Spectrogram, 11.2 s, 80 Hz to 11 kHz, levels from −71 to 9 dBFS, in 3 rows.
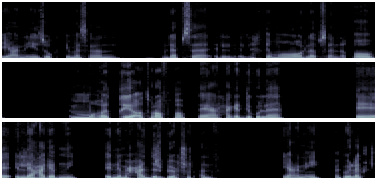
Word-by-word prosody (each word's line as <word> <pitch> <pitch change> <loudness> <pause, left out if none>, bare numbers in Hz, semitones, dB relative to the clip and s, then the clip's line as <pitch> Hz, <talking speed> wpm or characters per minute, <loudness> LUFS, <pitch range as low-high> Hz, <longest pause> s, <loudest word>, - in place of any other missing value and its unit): يعني 100 -2 -4
إيه 115 - -4
زوجتي 105 -1 -7
مثلًا 105 -3 -6 0.4
لابسة 145 -9 -2
ال 90 +6 -13
الخمار، 105 -3 -2
لابسة 105 - -3
النقاب، 105 -1 -1 0.7
مغطية 115 +7 +4
أطرافها 125 -3 +3
بتاع، 110 +1 0
حاجات 120 +1 0
دي 125 - -1
كلّها، 125 +6 +2 0.7
آآ 105 -2 +4
اللي 125 +4 +5
عجبني 140 +4 +3 0.3
إن 110 -1 +3
ما 105 - +2
حدش 190 +2 +2
بيحشُر 140 +4 -1
أنفه، 110 -1 -5 0.6
يعني 105 -1 0
إيه، 100 - -2 0.2
ما - - +1
بيقولكش - - +1
110 Hz, 145 wpm, -25 LUFS, 105-130 Hz, 0.7 s, اللي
